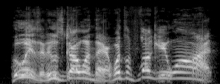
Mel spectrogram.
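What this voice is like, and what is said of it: Goblin character voice. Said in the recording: “We love your goblin voice”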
